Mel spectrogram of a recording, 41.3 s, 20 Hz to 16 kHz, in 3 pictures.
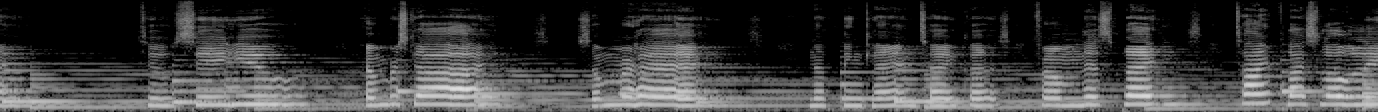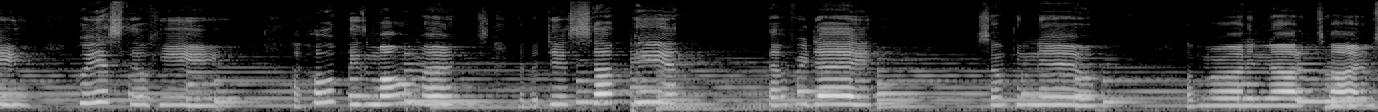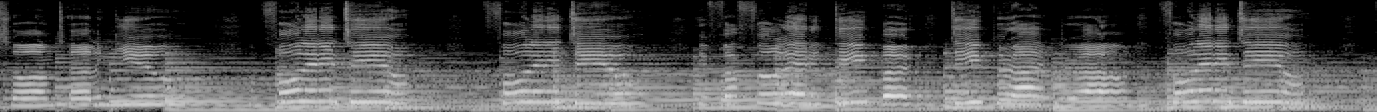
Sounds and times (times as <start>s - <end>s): Music: 0.0s - 41.3s.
